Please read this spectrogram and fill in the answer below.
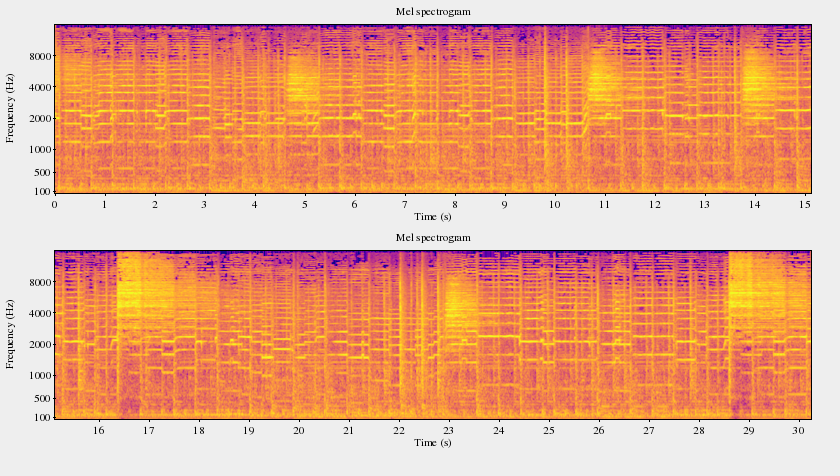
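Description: German bagpipes playing a melody over a steady drone, with large drums beating a continuous rhythm and a few cymbal crashes, the loudest about halfway through and near the end.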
